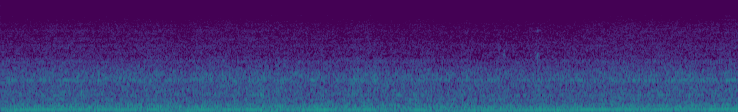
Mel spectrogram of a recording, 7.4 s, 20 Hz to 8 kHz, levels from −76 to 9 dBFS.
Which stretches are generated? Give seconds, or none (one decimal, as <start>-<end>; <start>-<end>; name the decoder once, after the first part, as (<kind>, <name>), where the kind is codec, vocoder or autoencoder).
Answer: none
